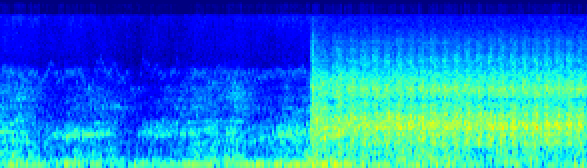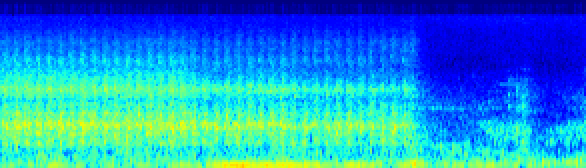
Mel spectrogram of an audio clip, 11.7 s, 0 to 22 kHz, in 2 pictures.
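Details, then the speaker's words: 2011 Nissan X-Trail common-rail diesel (dCi) with a hard-start complaint: the starter churns at about three even beats a second for seven seconds and never catches. Rail pressure reads about 101 millibars, but the ECU appears unhappy with it and isn't commanding the injectors. Cause suspected, not confirmed. "what I can tell you the computer is not happy with your pressure enough begin commanding will injectors beyond"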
